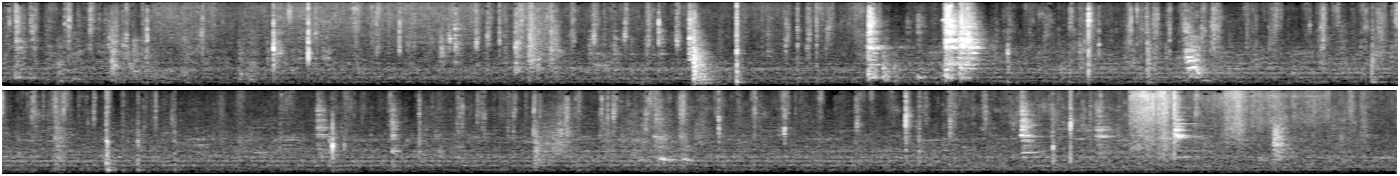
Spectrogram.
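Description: Kitchen work sounds: scattered knocks and clinks on a stainless-steel worktable as dough is handled, over a steady hum. The loudest knocks come about seven and ten seconds in.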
